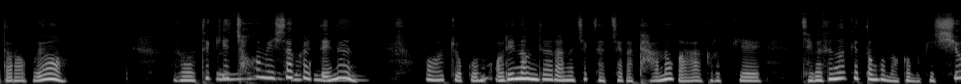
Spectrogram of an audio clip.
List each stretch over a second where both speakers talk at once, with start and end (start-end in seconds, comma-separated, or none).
2.2-3.6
